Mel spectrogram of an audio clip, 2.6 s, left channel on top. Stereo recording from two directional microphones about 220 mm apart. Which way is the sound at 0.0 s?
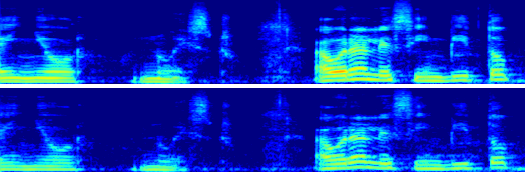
45° left (ahead or behind).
